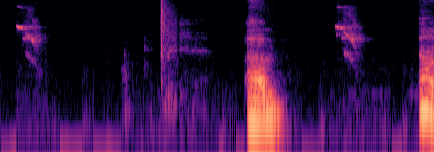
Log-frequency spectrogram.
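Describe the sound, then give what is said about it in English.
Short, high bird chirps from outside: a few brief tweets spaced well apart, with a person's voice heard briefly between them. “I have a little bird talking to me outside, excuse me.”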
